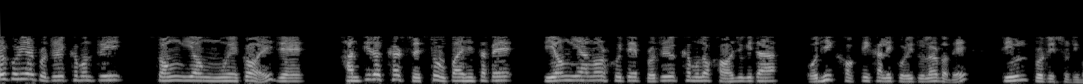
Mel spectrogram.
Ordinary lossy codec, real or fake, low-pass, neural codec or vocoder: none; real; 3.6 kHz; none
